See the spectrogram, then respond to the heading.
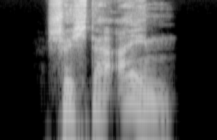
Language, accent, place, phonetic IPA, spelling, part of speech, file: German, Germany, Berlin, [ˌʃʏçtɐ ˈaɪ̯n], schüchter ein, verb, De-schüchter ein.ogg
- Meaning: inflection of einschüchtern: 1. first-person singular present 2. singular imperative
